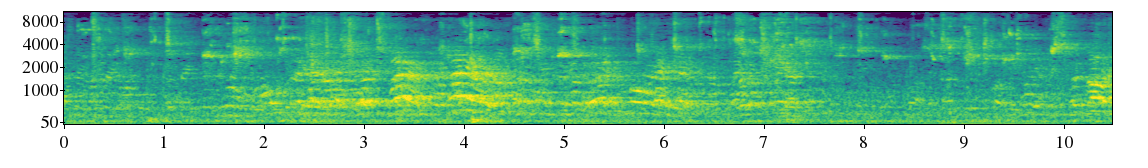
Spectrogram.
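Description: A basketball dribbling and bouncing on a hardwood gym floor during live play, with players' and spectators' voices mixed in, echoing in the gym.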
